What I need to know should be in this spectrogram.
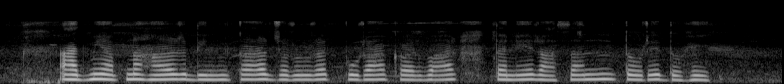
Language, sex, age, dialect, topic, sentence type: Magahi, female, 51-55, Northeastern/Surjapuri, agriculture, statement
